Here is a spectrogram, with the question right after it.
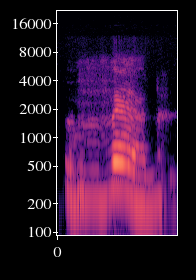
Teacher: to say the th sound in then put your tongue between your teeth and use your voice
